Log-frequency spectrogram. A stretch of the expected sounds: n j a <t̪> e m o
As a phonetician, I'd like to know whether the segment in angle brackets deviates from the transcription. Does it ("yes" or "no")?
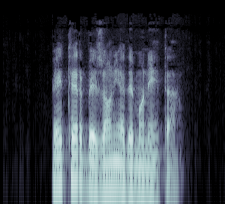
yes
